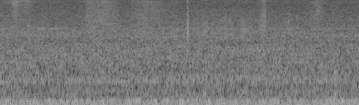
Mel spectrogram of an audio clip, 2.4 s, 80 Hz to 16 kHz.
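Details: 1991 Mercedes 500SL R129, M119 V8, warm at just over 80 °C on a 63 °F day, after cleaning the idle control valve: steady, even low hum at a slightly raised idle; seems a little better, ICV may still be at fault.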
